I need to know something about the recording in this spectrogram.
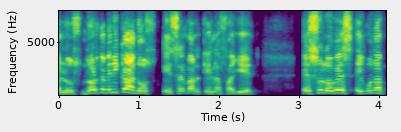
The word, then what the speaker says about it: Lafayette: Se escribe Lafayette, se pronuncia Lafayette.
